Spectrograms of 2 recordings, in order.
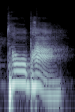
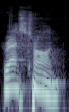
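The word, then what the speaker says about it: ресторан: is actually cyrillic writing So it actually not pronounced as PECTOPAH It should be pronounced as 'Restoran' of course I have no idea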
